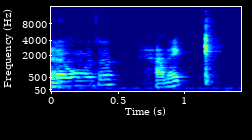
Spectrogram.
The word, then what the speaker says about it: Haneke: Haneke. I'm pronouncing the E at the end as well.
